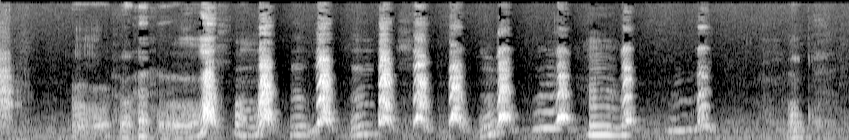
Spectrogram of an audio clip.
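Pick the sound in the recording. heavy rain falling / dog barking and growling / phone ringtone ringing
dog barking and growling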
